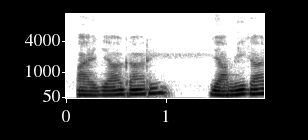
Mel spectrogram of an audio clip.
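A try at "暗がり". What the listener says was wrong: Close, close. It's ku. Kuragari.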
